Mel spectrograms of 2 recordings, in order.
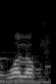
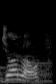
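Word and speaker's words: Wolof: still part of seron still called the wallof tribe not jolof because we are English We Now pronounce the J the proper way give it the proper pronunciation of Jolo so now without even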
